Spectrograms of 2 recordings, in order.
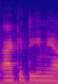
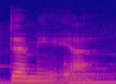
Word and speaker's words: academia: My job is literally called academia, and I still say it like demia.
